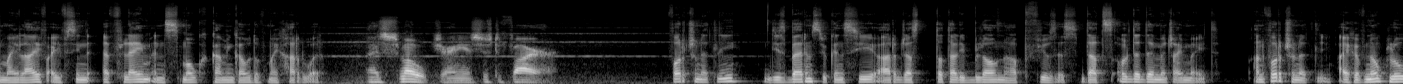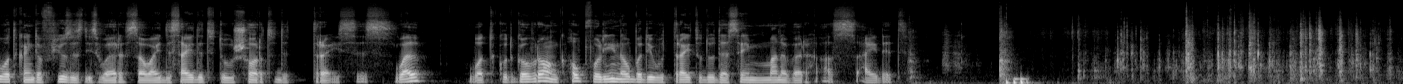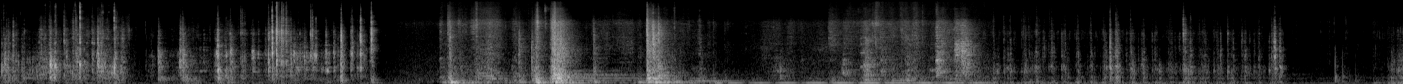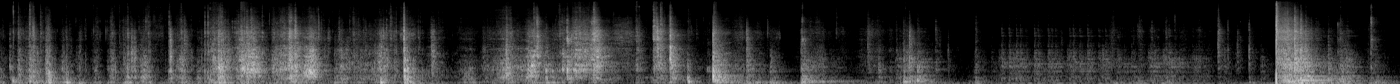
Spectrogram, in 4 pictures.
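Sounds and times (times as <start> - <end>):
small hard parts clattering: 22.8 - 56.0
low steady hum: 32.0 - 38.2.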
